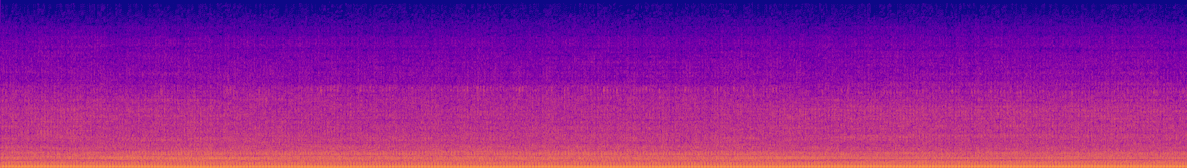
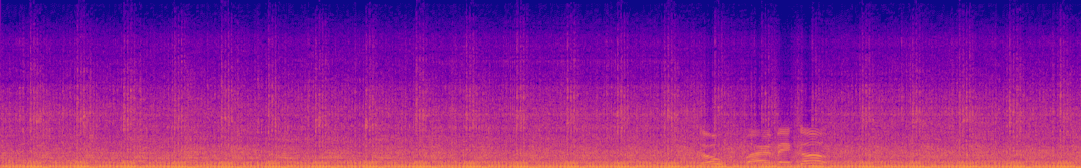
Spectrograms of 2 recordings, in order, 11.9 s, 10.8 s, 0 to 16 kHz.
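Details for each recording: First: Black Max pressure washer with Honda GCV160 engine after repair of a crank-no-start and throttle adjustment, running with hose connected: steady even note, no hunting, stumbling or misfire; fully operational. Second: Black Max pressure washer with a Honda GCV160 engine, a crank-no-start repaired, first run on choke: the small engine fires and runs with a slightly uneven, wavering beat, speed not holding steady; throttle needs adjusting.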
